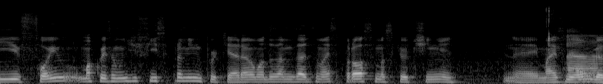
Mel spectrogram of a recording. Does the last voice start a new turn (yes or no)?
no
